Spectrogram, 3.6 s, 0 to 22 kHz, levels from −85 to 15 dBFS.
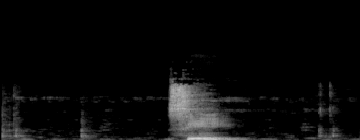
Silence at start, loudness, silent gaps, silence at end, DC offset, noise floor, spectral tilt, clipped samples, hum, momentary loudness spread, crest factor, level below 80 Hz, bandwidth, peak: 1.7 s; -12 LUFS; none; 1.2 s; under 0.1%; -66 dBFS; -3.5 dB/octave; under 0.1%; none; 21 LU; 18 dB; -56 dBFS; 9.8 kHz; 0 dBFS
